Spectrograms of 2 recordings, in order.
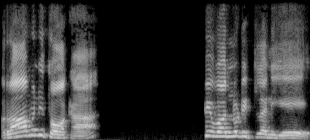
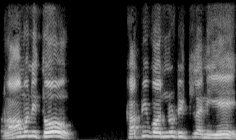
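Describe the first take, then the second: First: The break comes right after 'Ramuni'. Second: The break comes right after 'Ramunito'. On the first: The meaning changes to Rama's tail speaking. The speaker calls it wrong. "కొంతమంది ఎలా చదివారంటే దాన్ని" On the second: The monkey-hued one spoke to Rama. The speaker calls it right. "ఎక్కడ మనం pause ఇవ్వాలి, రామునితో అని"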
